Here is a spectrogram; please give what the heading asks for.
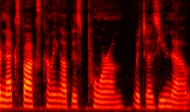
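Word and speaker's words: Purim: box coming up is porum which as you know it's called it's spelled p r i m pronounced porum like p o o r that's what it sounds like yes but as you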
